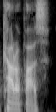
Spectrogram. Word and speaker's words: Carapaz: So he's got me a bike that was ridden by Carapaz.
